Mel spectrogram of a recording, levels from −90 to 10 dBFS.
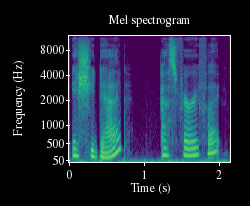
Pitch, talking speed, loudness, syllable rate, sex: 200 Hz, 140 wpm, -17 LUFS, 5.6 syllables/s, female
